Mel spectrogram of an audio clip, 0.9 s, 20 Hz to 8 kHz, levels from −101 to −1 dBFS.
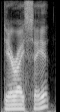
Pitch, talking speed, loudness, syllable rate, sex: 120 Hz, 265 wpm, -16 LUFS, 5.4 syllables/s, male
